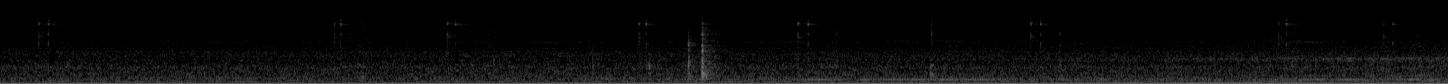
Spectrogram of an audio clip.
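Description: Computer mouse clicking now and then, about nine single clicks, the loudest about seven seconds in, over a steady low hiss.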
